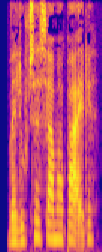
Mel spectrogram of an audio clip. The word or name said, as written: valutasamarbejde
